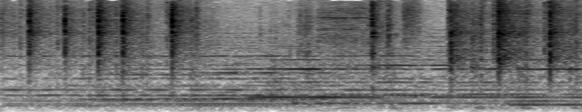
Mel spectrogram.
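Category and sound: machine, typewriter typing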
